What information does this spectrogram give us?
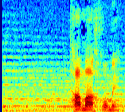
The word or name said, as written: Tamahome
